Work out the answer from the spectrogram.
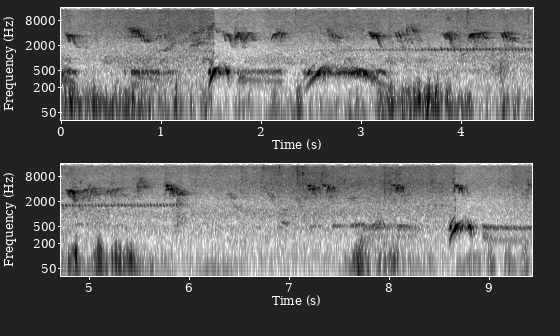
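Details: Speckled pigeon cooing in low, drawn-out moaning phrases, one early run and another near the end, while small birds chirp and twitter higher up and a steady low rumble continues.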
